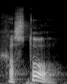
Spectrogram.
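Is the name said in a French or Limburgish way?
Limburgish. The name is said with Limburgish regional sounds. "that would be the Limburgish pronunciation"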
